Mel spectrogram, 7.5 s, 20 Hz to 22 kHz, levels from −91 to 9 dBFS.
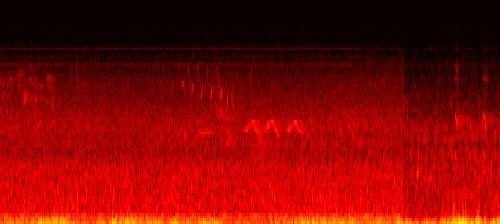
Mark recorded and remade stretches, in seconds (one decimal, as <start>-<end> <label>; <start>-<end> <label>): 0.0-1.3 recorded; 1.3-2.6 remade; 2.6-5.0 recorded; 5.0-7.5 remade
